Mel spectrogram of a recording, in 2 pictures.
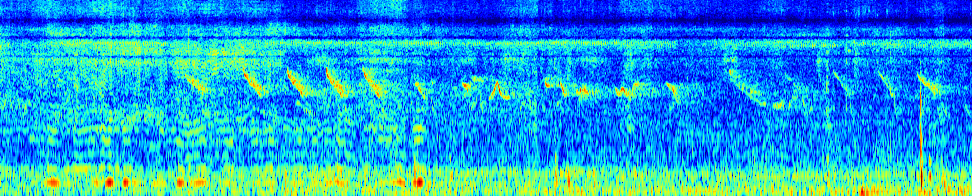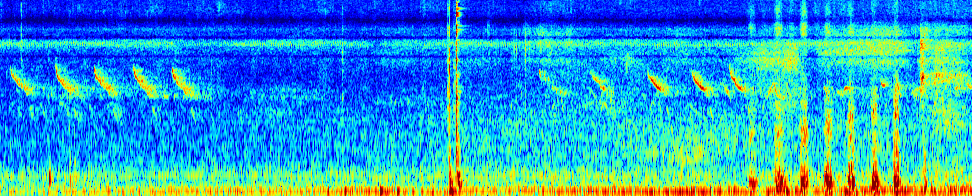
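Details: An angry Western honey bee drones in a low, steady buzz as it flies around a hive being reassembled during an inspection, with the bees tired of the disturbance.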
